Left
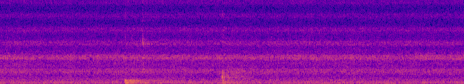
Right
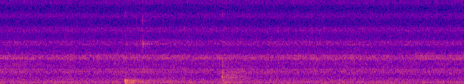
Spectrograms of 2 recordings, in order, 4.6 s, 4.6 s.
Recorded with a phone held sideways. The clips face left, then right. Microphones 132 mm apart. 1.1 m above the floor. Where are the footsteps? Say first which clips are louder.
Right 1 dB; 20° right (ahead or behind), 1.1 m; by 2.4 s 30° left (ahead or behind), 1.2 m.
